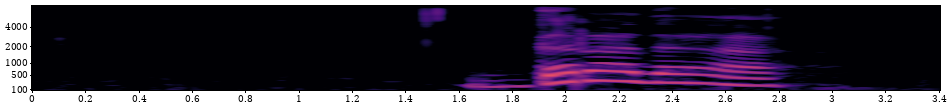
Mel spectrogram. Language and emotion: Russian, positive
